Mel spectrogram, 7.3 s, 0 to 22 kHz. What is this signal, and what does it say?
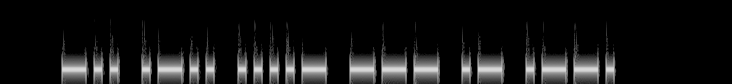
Morse code, heard as a keyed tone, about 15 wpm, 700 Hz. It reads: DL4OAP
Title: USA Call Signs - 6 Characters - Repeated 3x - 15wpm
